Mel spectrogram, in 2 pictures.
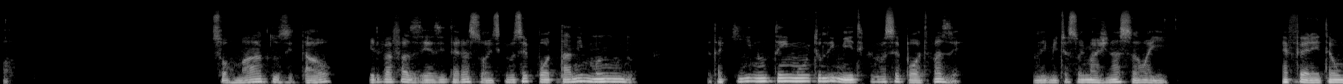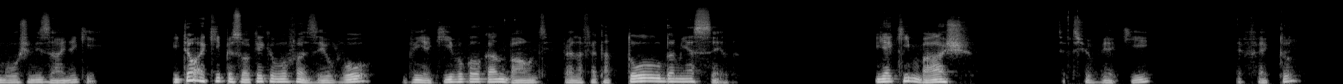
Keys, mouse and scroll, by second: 0.5 scroll down 1, 1.3-4.7 drag, 11.4 click, 17.2 click, 18.3 click, 21.4 scroll down 1, 22.1 scroll down 1, 22.8 scroll up 1, 23.6-24.4 scroll up 2, 23.9 middle click, 25.5 click.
